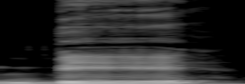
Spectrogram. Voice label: French alphabet b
